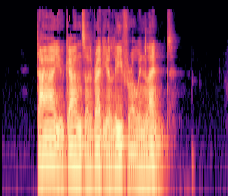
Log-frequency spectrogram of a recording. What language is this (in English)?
Cornish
